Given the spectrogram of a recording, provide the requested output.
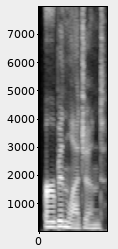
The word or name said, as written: urban legend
